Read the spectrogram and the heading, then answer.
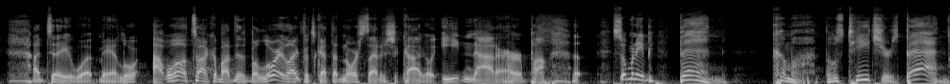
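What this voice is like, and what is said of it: Imitates another person's voice. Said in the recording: “who's that an impression of?”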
